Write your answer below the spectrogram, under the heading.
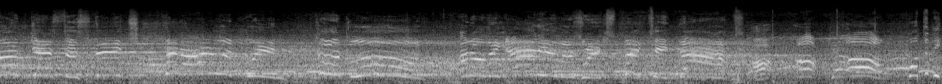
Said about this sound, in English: the rumbling from the island supporters grew louder and louder and erupted into screams of delight. Ireland win!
